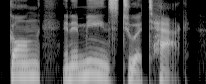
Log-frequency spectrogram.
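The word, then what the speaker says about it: 攻: Her mission is captured by this character, gōng, you say it gōng, and it means to attack.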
